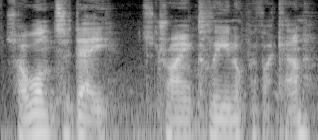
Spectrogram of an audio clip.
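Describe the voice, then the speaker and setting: A middle-aged British man giving casual hands-on repair commentary, musing aloud in a halting, hesitant way. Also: mid-range voice, level tone, bright, forceful tone, slight background noise. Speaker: host of a retro tech repair channel. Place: home workshop loft.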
